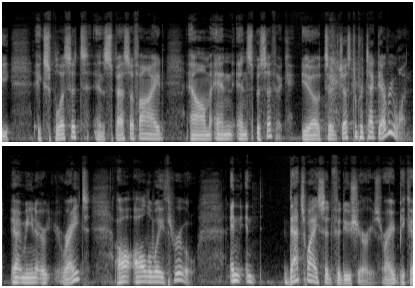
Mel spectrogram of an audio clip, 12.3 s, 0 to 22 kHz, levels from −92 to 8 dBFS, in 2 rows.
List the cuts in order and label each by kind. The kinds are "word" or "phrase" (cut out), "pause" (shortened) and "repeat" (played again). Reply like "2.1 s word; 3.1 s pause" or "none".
6.2 s pause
